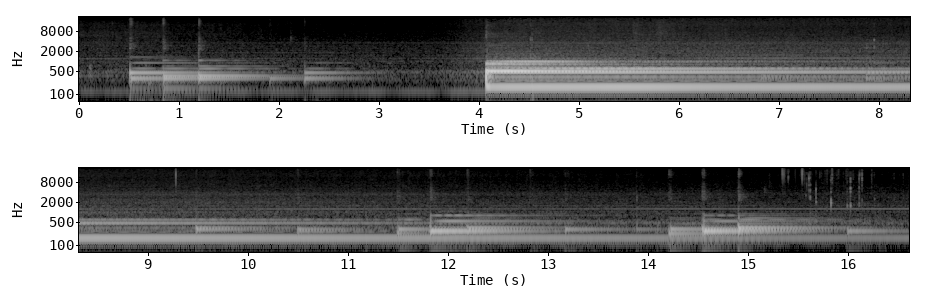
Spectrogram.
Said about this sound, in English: As this meditation comes to a close, allow the sound of the gong to gently bring us from inner awareness back to our outer awareness.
